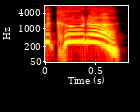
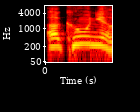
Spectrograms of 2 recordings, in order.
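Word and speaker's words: Acuña: be as good as hakuna you'll never be as good as a kona no no and then bryce turns around and goes acuna uh it's it's pronounced a kunya like keep saying it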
